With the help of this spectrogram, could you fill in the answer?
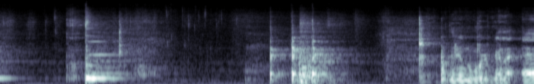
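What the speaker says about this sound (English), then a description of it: "Going to give that a stir." A spoon clatters against a pan while gravy of beef broth, brown gravy mix, onions and mushrooms is stirred, with scraping and clinks in several bursts between quieter pauses, close and fairly loud.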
